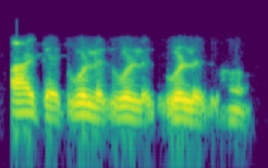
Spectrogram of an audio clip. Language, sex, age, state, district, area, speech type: Kannada, male, 60+, Karnataka, Udupi, rural, conversation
